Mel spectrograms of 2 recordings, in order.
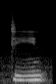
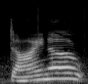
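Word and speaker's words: Dina: journal my I know I must say it wrong Dean no it's not it's Dino there's Dyna Wakeley and Dino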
